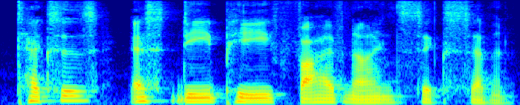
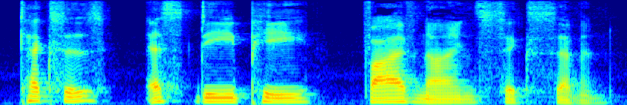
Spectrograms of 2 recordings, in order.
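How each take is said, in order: First: Slow dictation, every letter and digit spaced; dictating a plate. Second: Slow, each digit set apart; memorizing a plate. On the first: Acted. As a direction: read the plate slowly so she can write it. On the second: A narrator's reading. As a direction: spell the plate out slowly as if memorizing it.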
